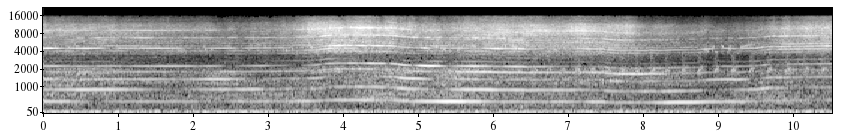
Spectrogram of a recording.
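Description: A model plane's small engine whines steadily overhead, its pitch rising and falling as it passes.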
